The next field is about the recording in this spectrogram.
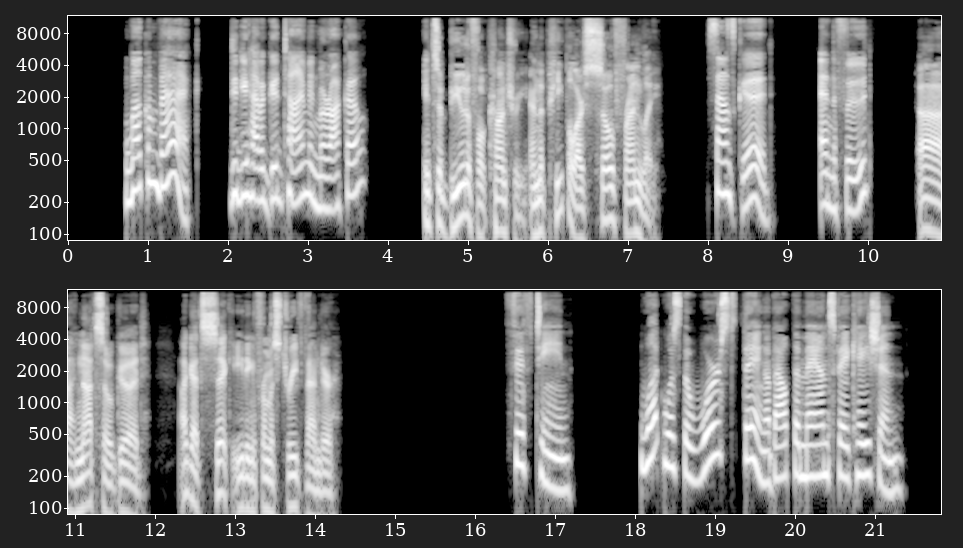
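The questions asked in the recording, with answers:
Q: What was the worst thing about the man's vacation?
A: The food; he got sick eating from a street vendor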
